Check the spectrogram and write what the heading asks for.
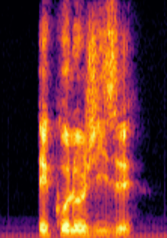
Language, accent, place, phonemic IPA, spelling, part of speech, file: French, France, Lyon, /e.kɔ.lɔ.ʒi.ze/, écologiser, verb, LL-Q150 (fra)-écologiser.wav
- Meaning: to green (make more ecologically-friendly)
